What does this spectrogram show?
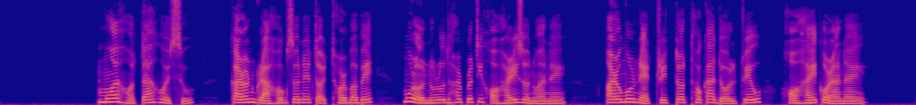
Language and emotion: Assamese, sad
